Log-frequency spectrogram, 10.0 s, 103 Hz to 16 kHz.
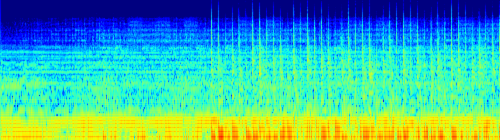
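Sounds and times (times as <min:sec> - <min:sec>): faint low pulse: 0:00.0 - 0:10.0
synthesizer drone: 0:00.0 - 0:10.0.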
